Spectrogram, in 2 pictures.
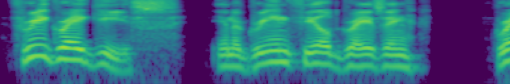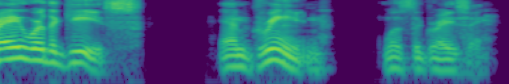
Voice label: Three Grey Geese male us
